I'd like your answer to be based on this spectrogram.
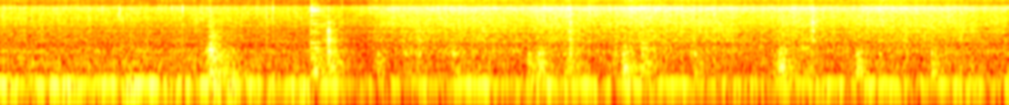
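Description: Potatoes frying with ginger and garlic paste in a pan, a steady close sizzle broken by scraping stirs, with no talking.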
